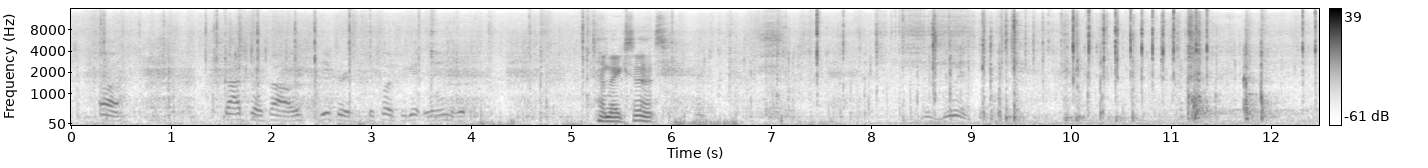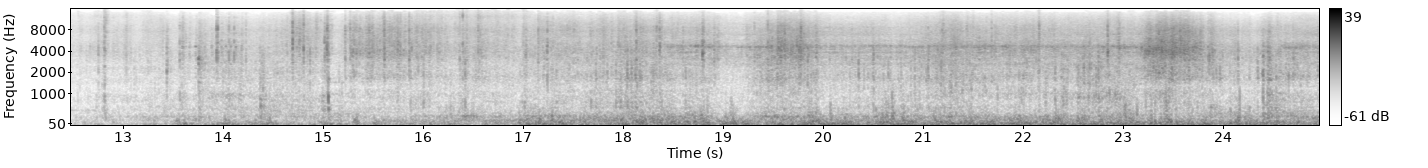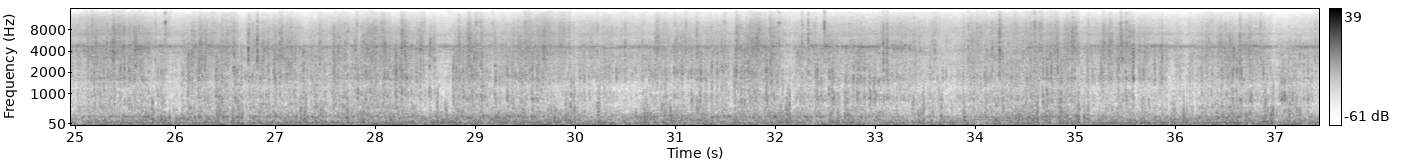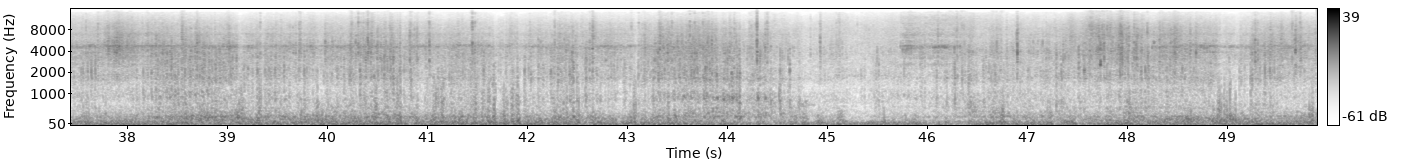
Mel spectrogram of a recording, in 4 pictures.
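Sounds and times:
bike tyres rumbling on dirt: 0.0s - 49.9s
wind buffeting microphone: 13.3s - 49.9s.

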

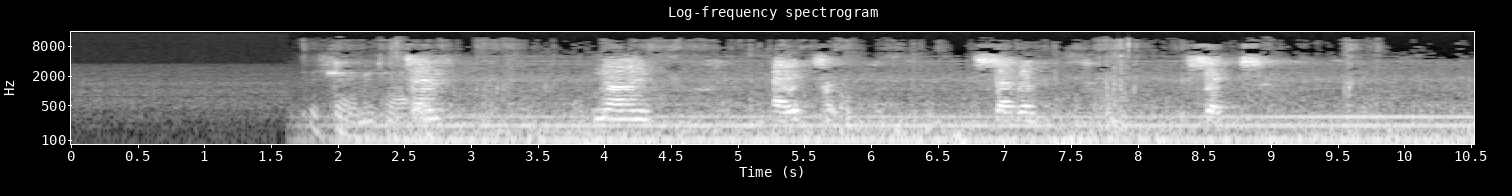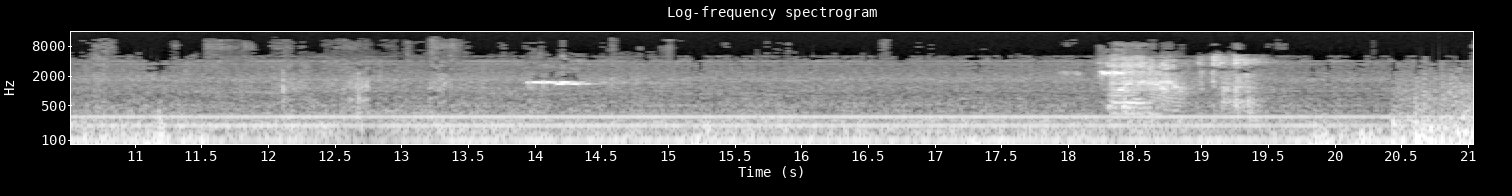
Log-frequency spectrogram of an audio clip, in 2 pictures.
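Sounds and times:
low mechanical hum: 0.0s - 21.0s
dull low thumps: 9.2s - 13.9s, 14.7s - 17.6s, 19.7s - 21.0s.

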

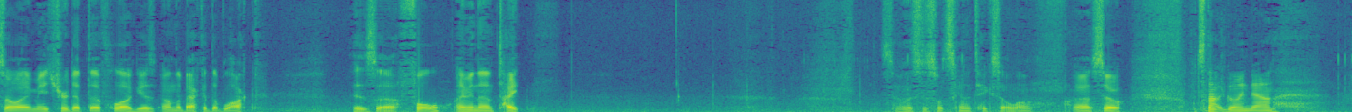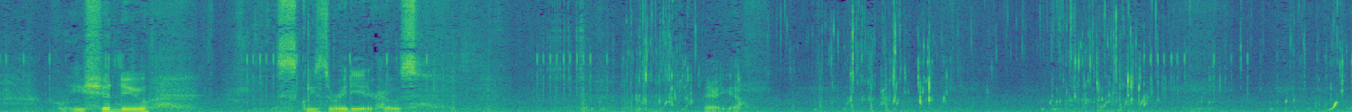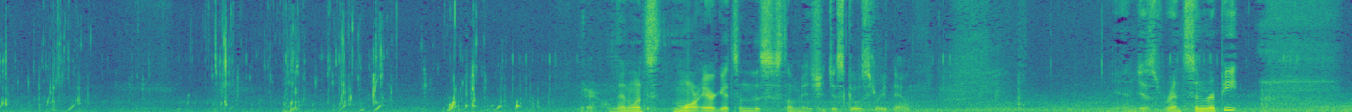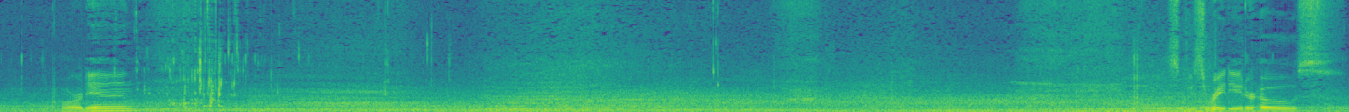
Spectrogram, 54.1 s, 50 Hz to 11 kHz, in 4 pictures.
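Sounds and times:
coolant gurgling: 19.2s - 33.6s, 38.8s - 45.5s
liquid pouring into a funnel: 19.6s - 32.6s, 41.7s - 43.7s
air bubbles popping: 19.8s - 20.6s, 21.3s - 32.6s, 41.7s - 43.7s.

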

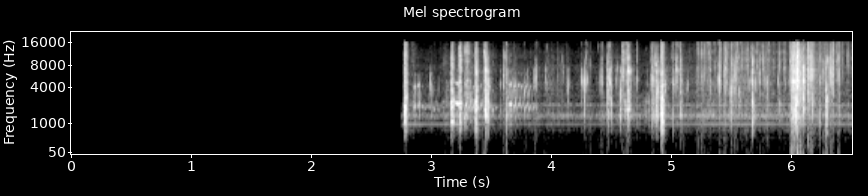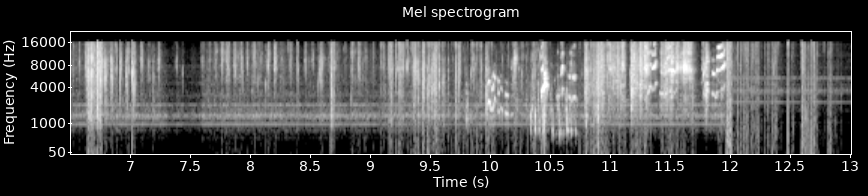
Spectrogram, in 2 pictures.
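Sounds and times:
faint steady hum: 2.8s - 13.0s
plastic bags crinkling: 4.2s - 10.0s.

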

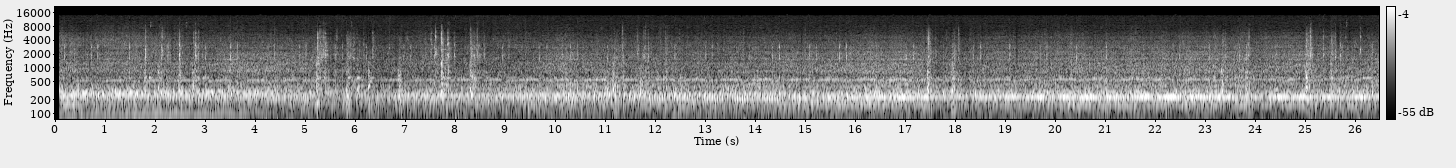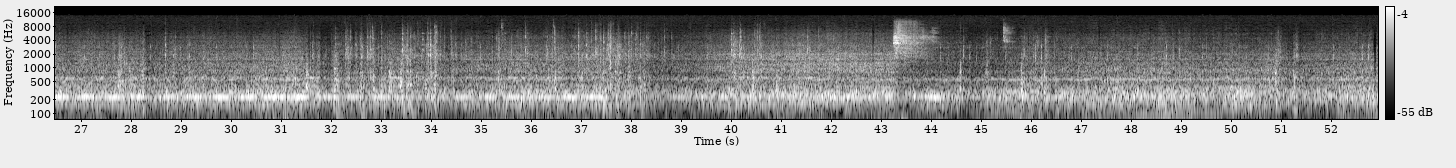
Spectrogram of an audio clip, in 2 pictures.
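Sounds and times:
wheels clicking over points: 0.1s - 42.2s
train mechanical drone: 0.1s - 52.9s.

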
